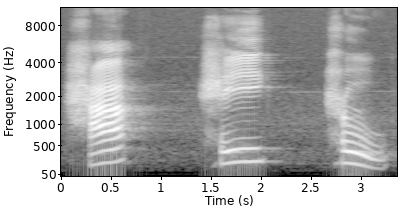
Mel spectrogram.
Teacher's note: Huruf ha ni dihasilkan daripada pertengahan tekak dengan mengetatkan rongga anginnya. Ia berkongsi makhraj dengan huruf ain.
